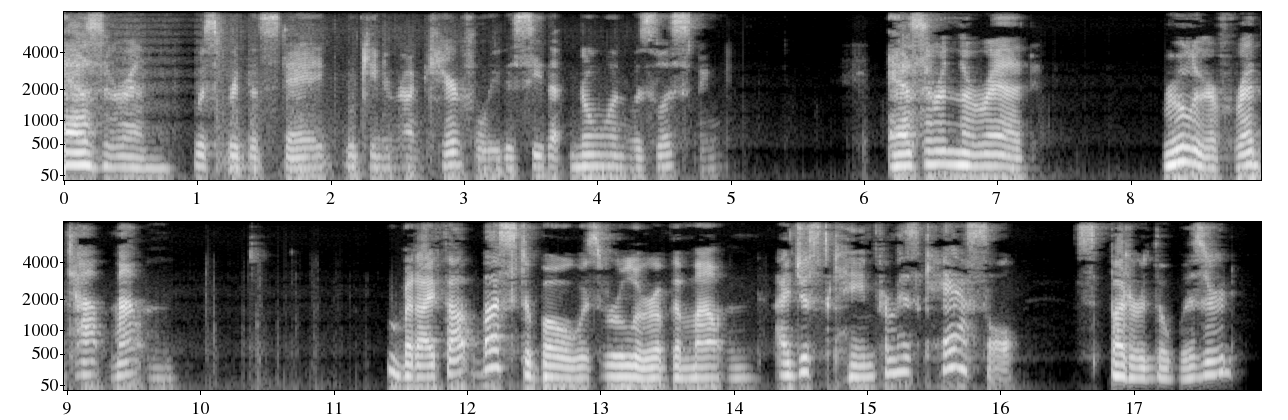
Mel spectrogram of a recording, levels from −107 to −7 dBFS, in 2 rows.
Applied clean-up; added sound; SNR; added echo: neural mask model RNNoise.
